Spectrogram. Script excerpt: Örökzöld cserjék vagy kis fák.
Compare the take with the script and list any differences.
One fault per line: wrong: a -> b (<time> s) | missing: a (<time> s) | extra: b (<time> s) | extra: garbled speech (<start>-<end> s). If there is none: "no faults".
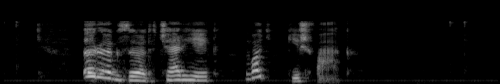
no faults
